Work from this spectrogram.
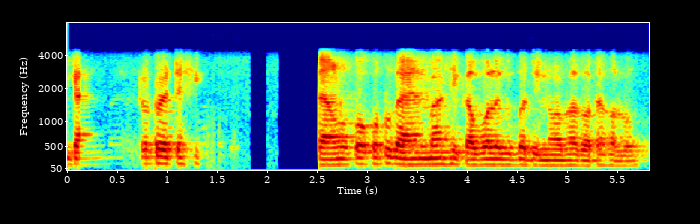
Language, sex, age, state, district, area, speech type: Assamese, male, 30-45, Assam, Majuli, urban, conversation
